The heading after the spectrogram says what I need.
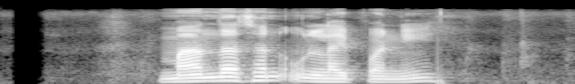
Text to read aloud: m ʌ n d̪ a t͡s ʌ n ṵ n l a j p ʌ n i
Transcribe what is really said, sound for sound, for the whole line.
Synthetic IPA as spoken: m a n d̪ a t͡sʰ ʌ n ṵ n l a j p ʌ n i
